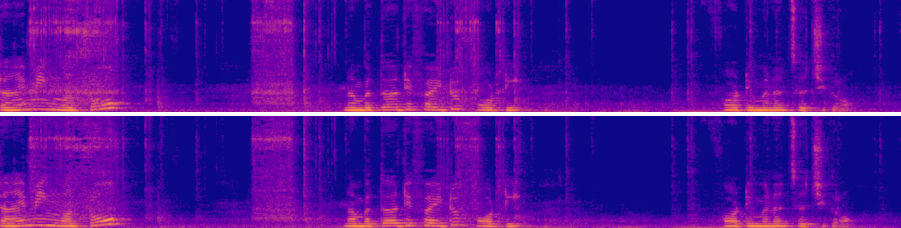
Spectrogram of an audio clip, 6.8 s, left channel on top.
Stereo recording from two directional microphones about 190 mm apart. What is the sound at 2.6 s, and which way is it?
Speech, 10° right (ahead or behind).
